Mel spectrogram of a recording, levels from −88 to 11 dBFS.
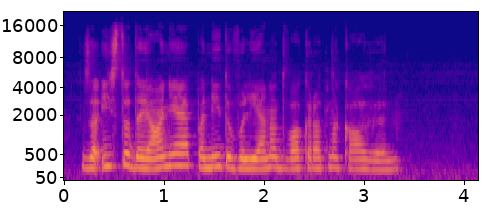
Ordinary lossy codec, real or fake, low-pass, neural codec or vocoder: none; real; 19.8 kHz; none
